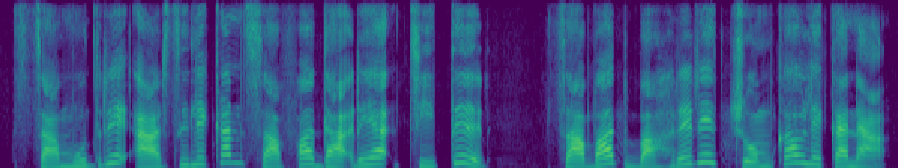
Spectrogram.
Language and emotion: Santali, surprised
